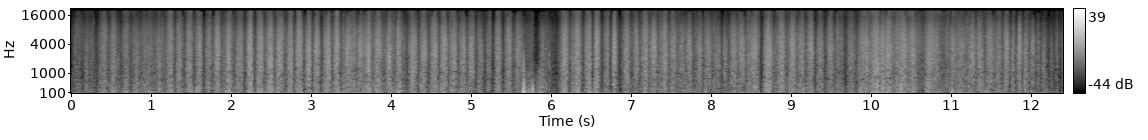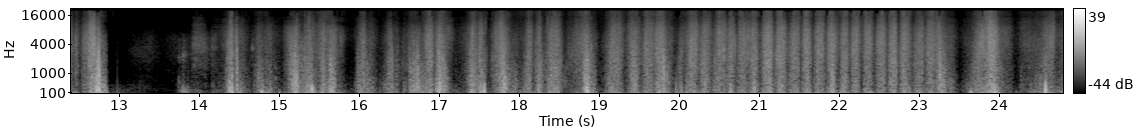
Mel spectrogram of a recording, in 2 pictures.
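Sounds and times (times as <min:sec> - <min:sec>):
massage rubbing strokes: 0:00.0 - 0:12.9, 0:14.3 - 0:24.7
crackling and scratching of ear cleaning: 0:00.8 - 0:12.9.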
